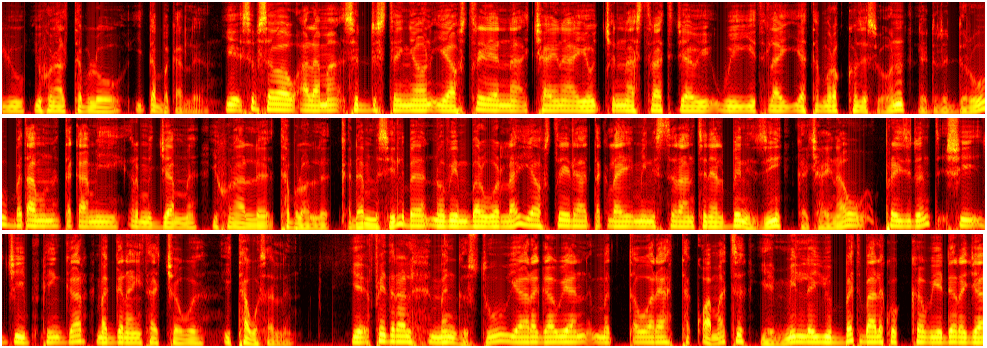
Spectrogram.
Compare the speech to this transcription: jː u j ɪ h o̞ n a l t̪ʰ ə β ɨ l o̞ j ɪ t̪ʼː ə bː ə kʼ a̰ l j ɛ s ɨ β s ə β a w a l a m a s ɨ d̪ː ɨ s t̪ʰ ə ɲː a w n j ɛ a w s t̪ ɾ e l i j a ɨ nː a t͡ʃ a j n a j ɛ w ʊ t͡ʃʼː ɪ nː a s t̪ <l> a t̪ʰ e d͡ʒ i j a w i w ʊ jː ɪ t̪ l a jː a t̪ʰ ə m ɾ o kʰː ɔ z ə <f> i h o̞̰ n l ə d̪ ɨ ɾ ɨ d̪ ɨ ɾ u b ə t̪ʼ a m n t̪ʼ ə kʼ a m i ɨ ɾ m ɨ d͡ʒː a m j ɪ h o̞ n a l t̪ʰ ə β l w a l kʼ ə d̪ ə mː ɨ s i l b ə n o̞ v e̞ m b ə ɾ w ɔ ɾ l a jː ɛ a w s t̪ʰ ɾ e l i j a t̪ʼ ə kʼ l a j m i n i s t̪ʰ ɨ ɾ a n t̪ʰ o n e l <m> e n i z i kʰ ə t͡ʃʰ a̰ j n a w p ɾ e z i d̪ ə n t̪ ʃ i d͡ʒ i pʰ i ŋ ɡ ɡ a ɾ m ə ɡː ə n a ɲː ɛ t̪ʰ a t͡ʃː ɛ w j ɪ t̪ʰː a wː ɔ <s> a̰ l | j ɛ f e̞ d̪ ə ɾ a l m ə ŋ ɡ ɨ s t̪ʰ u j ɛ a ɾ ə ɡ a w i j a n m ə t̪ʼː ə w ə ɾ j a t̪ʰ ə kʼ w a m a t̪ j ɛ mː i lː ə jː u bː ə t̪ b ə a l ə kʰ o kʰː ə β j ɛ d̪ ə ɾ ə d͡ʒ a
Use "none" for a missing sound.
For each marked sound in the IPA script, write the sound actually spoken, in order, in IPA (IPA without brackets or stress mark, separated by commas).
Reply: ɾ, s, b, s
